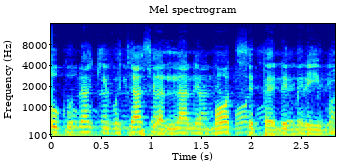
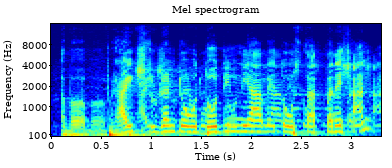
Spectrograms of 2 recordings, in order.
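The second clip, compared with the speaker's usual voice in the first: usual speaking voice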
